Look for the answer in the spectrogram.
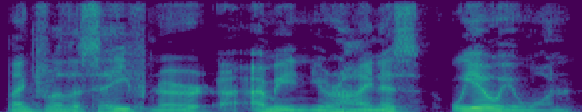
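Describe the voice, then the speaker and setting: A man acts out a cheeky teenage squire in a storybook tale. The manner is mock-reverent, with flattery laid on formally. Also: on the low side, normal speed. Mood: mock reverence.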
